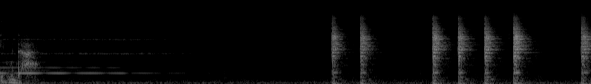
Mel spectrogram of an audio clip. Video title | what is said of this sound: KTV 문화영화 - 우리의 전통 그릇 방짜유기 제작과정 '한국의 유기' (1992) | 두드려 만든 방짜 유기는 유달리 청아한 소리를 낸다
